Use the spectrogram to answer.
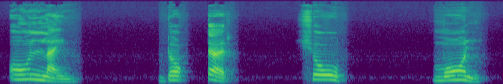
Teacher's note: आ और ओ के बीच की स्वर ध्वनि है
